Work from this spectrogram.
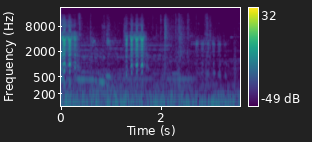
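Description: A goat in The Witcher video game bleats several times, nasal and wavering, over steady game ambience and music, close and clear with no talk.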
